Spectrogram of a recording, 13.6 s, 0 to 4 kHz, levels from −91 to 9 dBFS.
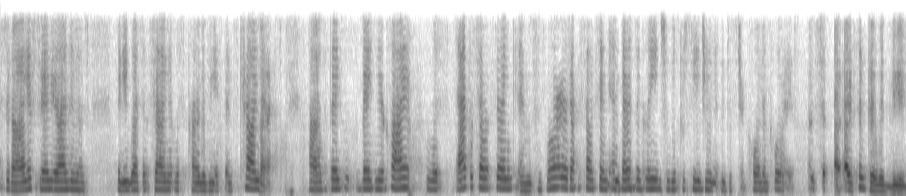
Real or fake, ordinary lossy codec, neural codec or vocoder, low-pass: fake; AAC, 32 kbps; codec, 16 kHz, 0.5 kbps, FreqCodec, smaller model; 3.6 kHz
